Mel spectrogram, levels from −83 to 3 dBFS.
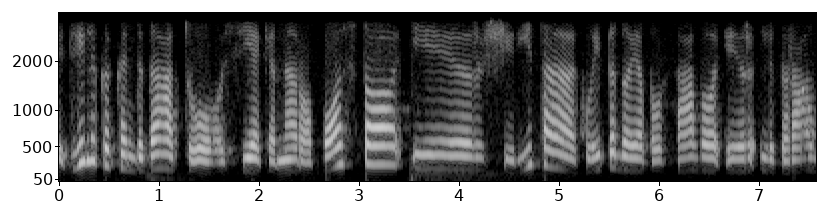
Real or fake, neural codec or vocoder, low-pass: real; none; 3.6 kHz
